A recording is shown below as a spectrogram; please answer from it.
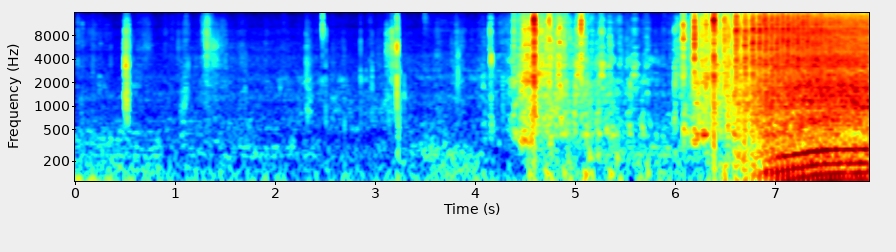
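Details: Poulan 22-inch mower, Kohler 149cc 6.75 engine, final start after oil change to 10W30, replaced wheels, blade and recoil; a few quiet pulls, catches and settles into steady even run without misfires; healthy start.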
